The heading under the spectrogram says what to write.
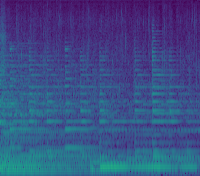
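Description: A crowd applauds with steady, dense crackling clapping that holds throughout, blended with sustained musical tones underneath; no one speaks.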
